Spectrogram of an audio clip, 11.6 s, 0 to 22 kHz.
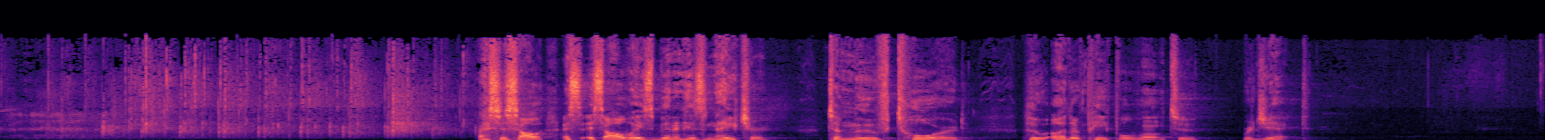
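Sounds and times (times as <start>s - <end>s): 
congregation applauding in a large room: 0.0s - 5.0s
speech: 3.6s - 9.8s.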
